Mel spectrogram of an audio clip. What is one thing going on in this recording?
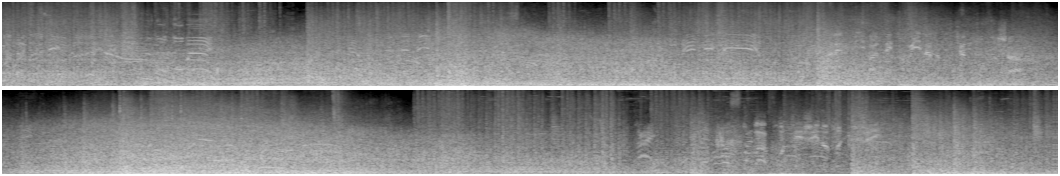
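Tank engines rumble low and steadily.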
